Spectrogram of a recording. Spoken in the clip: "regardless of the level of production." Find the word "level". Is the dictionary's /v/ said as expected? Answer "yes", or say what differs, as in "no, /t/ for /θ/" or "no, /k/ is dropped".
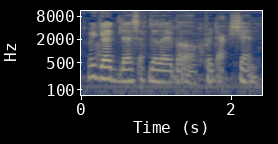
no, /b/ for /v/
